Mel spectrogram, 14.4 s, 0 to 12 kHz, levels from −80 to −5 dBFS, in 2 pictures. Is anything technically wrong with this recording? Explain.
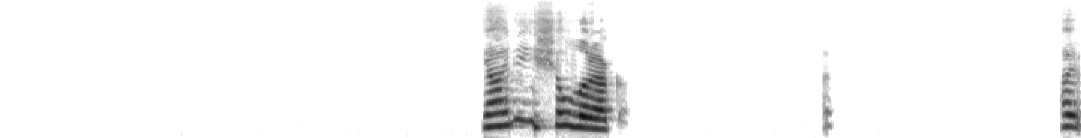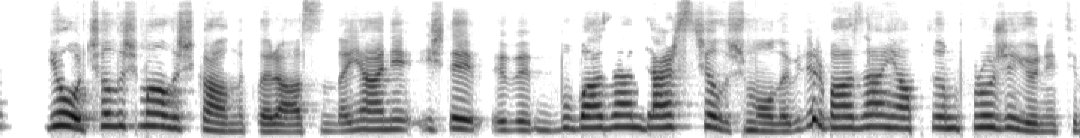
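No, nothing in this speech recording is technically wrong.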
